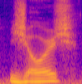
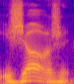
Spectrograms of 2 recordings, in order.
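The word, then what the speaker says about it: Georges: comes to see me he's like how do you pronounce again I'm like George he's like it's not George I'm like George it's American way to say it but it's fine I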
